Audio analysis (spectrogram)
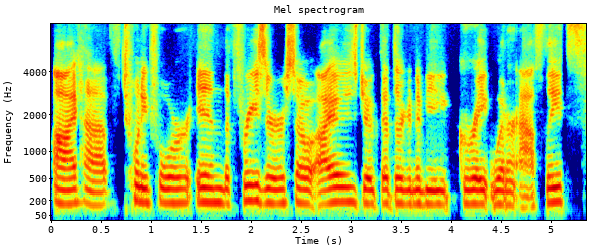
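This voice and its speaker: A woman speaks in an unremarkable speaking voice, fairly low in pitch with fairly even intonation. Her moderate pace comes through in a dry, close sound with no echo. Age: 20s. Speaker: young adult cancer survivor. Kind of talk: casual chat.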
